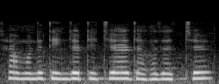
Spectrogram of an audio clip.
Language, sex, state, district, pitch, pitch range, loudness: Bengali, female, West Bengal, Cooch Behar, 265 Hz, 260-275 Hz, -14 LUFS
